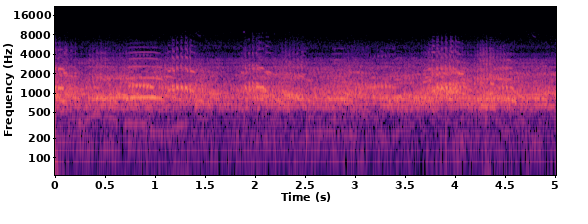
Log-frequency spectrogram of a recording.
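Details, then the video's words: Thousands of sandhill cranes arriving in waves around noon at Whitewater Draw, southeastern Arizona, on 1 January 2012 after morning foraging, giving a continuous dense chorus of overlapping rolling, bugling calls on their winter migratory stopover. "sandhill cranes"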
